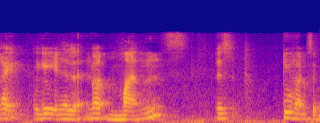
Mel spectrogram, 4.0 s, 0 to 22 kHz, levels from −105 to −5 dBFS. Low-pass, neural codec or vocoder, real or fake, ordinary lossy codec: 7.2 kHz; codec, 44.1 kHz, 2.6 kbps, DAC; fake; none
